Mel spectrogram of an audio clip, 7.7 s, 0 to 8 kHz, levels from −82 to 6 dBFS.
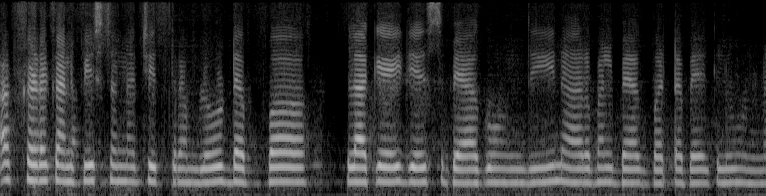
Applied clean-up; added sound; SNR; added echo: neural separator model SepFormer DNS4.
